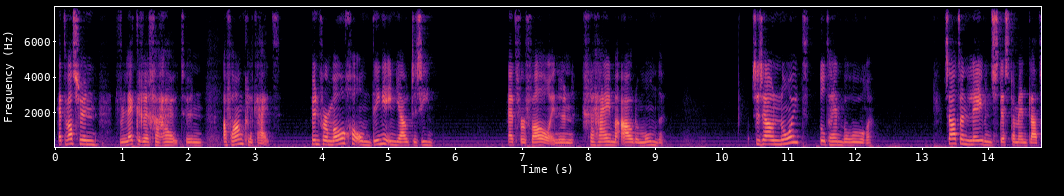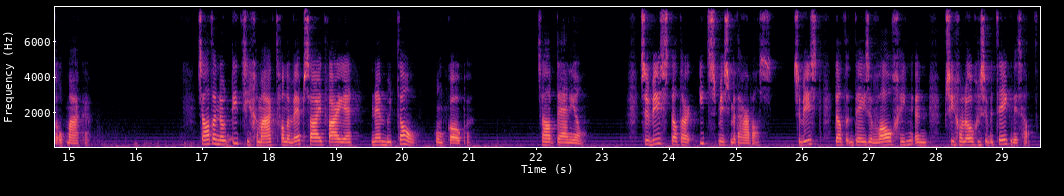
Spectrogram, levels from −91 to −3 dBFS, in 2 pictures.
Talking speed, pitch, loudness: 140 wpm, 175 Hz, -30 LUFS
